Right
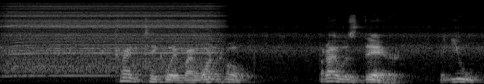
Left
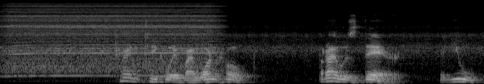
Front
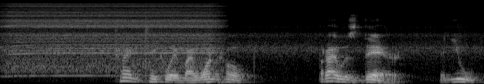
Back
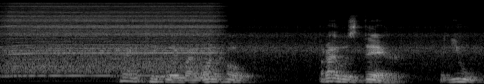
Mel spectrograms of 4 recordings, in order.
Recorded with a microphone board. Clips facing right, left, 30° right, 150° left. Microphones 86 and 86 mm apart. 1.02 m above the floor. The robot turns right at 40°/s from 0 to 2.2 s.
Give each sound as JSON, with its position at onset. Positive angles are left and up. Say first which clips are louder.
{"t": 1.1, "sound": "a man speaking", "louder": "right 1 dB, front 8 dB", "azimuth_deg": -20, "distance_m": 0.8}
